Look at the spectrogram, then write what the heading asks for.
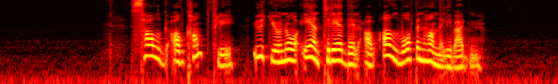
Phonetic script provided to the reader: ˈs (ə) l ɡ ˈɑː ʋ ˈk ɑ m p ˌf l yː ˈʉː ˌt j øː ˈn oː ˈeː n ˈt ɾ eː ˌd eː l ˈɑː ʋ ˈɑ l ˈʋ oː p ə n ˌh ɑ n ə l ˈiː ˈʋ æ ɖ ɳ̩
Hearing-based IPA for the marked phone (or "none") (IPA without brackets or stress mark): ɑ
